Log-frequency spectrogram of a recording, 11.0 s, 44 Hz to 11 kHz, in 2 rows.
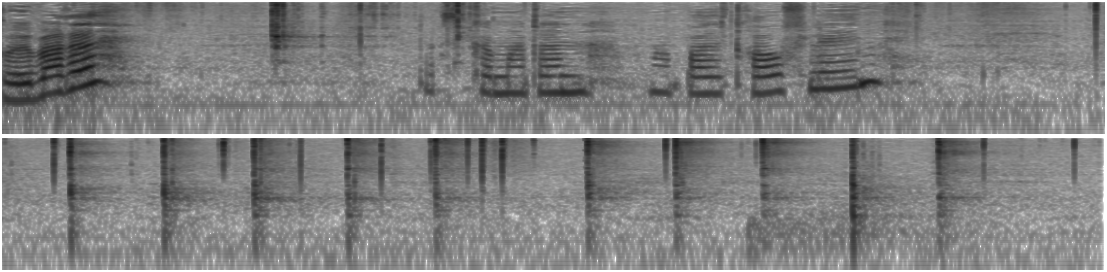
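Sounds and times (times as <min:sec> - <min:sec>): hatchet chopping firewood: 0:05.5 - 0:10.6.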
